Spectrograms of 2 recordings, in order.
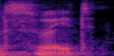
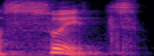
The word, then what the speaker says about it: suite: about a hotel suite many of us say suit please book a suit for us but we are wrong here we are wrong we pronounce it wrongly we have to say book a sweet okay as you can see we have so then vo then e then it makes sweet so next time when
